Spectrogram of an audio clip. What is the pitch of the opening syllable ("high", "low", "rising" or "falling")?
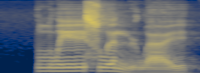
high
